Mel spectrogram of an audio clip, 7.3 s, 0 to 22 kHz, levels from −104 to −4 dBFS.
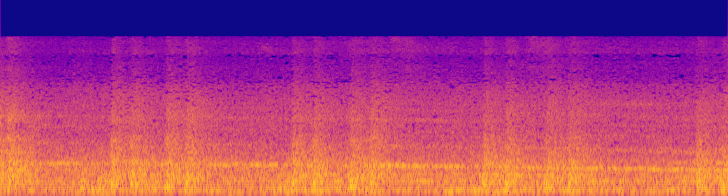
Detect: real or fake real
